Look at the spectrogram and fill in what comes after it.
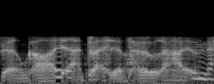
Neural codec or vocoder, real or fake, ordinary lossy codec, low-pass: autoencoder, 22.05 kHz, a latent of 192 numbers a frame, VITS, trained on many speakers; fake; none; 3.6 kHz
